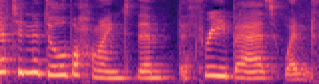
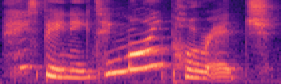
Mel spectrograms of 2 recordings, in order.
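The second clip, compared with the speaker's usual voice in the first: medium-sized bear voice, higher and slow; Mama Bear; 5 semitones higher, slower than usual. A narrator's reading. Mama Bear finds her porridge eaten, medium-sized cry. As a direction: cry out moderately, pitched up, not roaring. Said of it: "cried Mama Bear in a medium-sized voice".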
